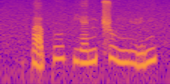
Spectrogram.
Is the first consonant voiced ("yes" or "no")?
no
